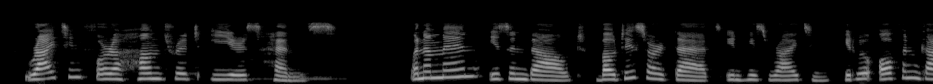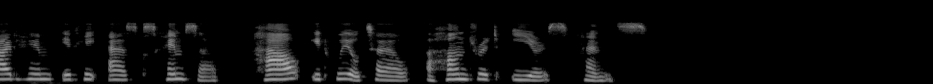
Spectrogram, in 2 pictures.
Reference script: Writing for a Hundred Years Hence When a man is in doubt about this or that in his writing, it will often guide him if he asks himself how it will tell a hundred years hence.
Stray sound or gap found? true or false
false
